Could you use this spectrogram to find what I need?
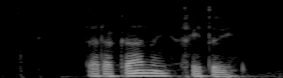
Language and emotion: Russian, neutral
